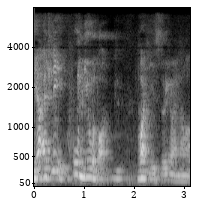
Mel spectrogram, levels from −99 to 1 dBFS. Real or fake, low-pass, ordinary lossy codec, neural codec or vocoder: fake; 7.2 kHz; none; codec, 44.1 kHz, 7.8 kbps, DAC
